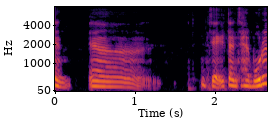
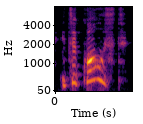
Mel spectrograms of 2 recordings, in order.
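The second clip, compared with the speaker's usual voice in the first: a lightly acted scared cry, louder and higher; frightened cry; 8 semitones higher, 8 dB louder, much slower than usual. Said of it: "they said and cried out in fear".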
